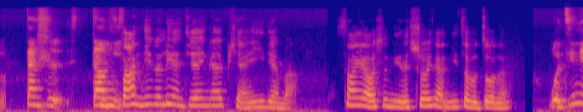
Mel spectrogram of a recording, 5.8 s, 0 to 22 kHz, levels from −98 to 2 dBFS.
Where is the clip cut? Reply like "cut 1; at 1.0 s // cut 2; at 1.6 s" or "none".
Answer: cut 1; at 3.3 s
